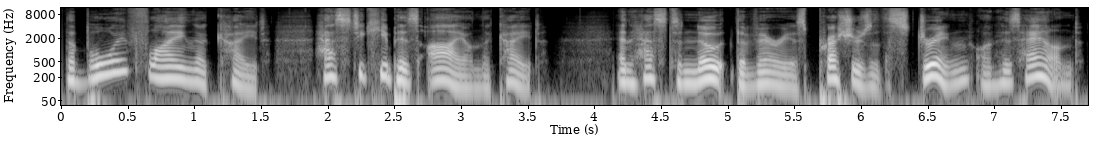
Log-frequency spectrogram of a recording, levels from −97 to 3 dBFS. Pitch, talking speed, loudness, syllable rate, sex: 155 Hz, 200 wpm, -19 LUFS, 4.4 syllables/s, male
